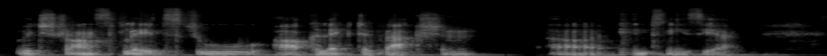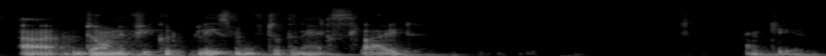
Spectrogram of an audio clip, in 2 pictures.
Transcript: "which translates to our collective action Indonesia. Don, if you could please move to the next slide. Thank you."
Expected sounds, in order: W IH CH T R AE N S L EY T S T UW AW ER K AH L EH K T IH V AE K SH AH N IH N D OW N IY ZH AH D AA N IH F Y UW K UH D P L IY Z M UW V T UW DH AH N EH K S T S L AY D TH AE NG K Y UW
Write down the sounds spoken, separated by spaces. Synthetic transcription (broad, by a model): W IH CH T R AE N S L EY T S T UW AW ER K AH L EH K T IH V AE K SH AH N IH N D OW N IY Z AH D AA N IH F Y UW K UH D P L IY Z M UW V T UW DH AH N EH K S T S L AY D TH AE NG K Y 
